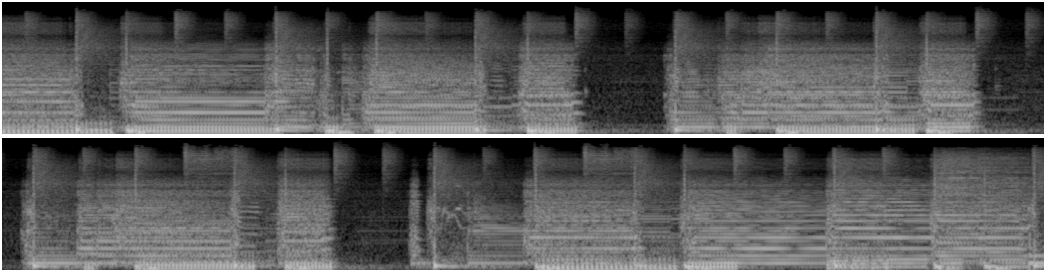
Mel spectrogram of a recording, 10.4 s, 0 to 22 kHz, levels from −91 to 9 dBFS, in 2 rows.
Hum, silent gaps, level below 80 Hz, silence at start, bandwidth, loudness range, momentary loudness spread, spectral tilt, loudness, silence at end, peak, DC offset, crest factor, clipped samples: none; none; -30 dBFS; 0 s; 17 kHz; 2 LU; 6 LU; -5.5 dB/octave; -24 LUFS; 0 s; -8 dBFS; under 0.1%; 16 dB; under 0.1%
